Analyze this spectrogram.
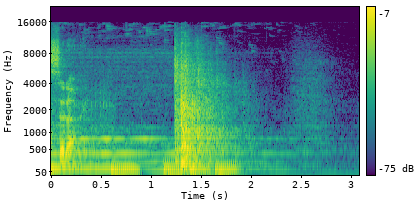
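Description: A door latch clicks and a door shuts with a thud.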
